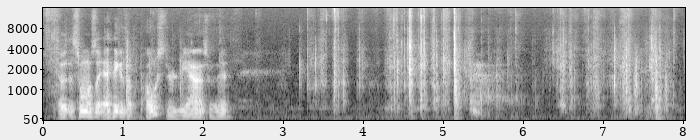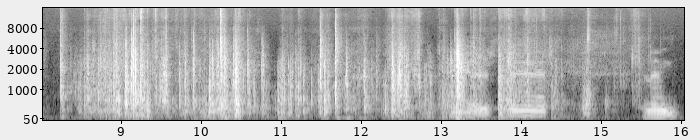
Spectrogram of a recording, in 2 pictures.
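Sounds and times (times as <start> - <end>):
wrapping paper crinkling and tearing: 3.2 - 15.8.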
